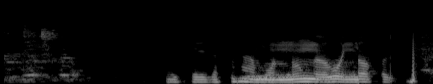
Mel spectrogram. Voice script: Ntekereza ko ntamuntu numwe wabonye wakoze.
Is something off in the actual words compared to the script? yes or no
no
